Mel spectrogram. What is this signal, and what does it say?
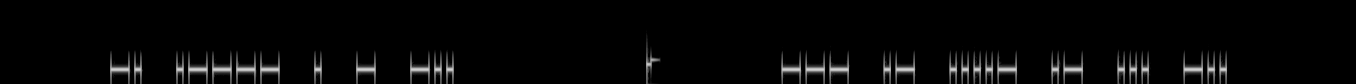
Morse code, heard as a keyed tone, about 20 wpm, spaced as for 14 wpm, 700 Hz. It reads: N1ETD OA4ASD
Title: 069 Lesson 12g - Letter d - Call Signs 20wpm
